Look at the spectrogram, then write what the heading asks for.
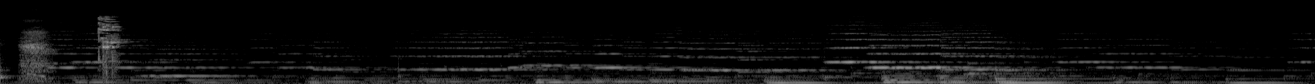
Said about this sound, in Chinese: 我们干一杯。干杯啊，不是，干杯。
